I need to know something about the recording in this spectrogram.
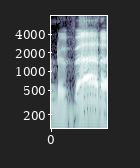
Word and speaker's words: Nevada: let's see he is from Nevada where Nevada as the locals say so Brandon Ramsey potentially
